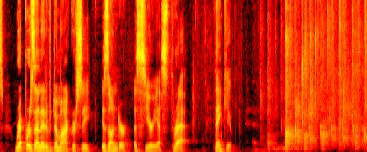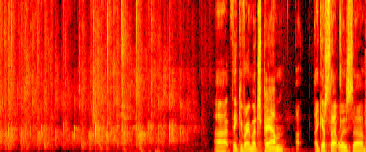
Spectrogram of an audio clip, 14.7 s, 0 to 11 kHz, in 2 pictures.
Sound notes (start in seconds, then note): 5.2 audience applauds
